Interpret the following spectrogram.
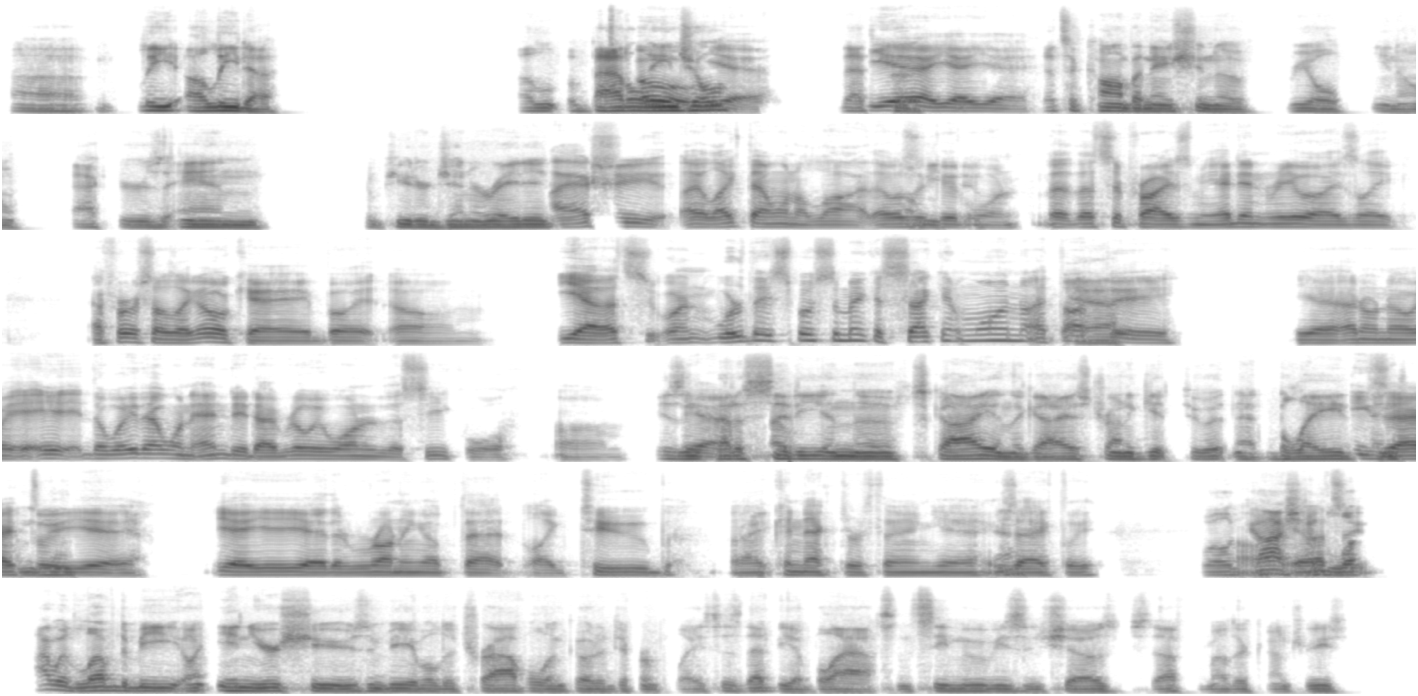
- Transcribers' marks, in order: none
- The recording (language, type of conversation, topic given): English, unstructured, Which foreign shows or movies have broadened your entertainment horizons?
- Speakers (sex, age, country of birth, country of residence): male, 30-34, United States, United States; male, 65-69, United States, United States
